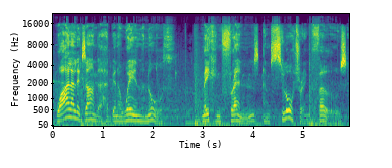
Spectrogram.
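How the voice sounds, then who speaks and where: Animated female storyteller over music. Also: low voice. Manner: theatrical, measured storyteller. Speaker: narrator. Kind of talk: dramatic scripted historical narration for a game cutscene. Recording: music behind the narration.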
